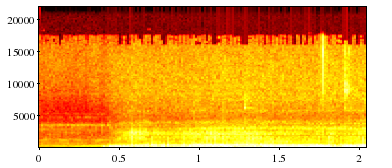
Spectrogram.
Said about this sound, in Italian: Sembra un respiro, sì. Sì. Proviene dalla stanza alle vostre spalle, quindi non dal corridoio da dove siete arrivati, ma dall'altra porta.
